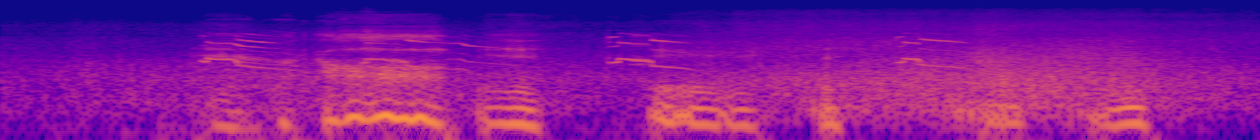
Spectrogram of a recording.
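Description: A low, gruff gibberish voice grunting and mumbling, dubbed as the crab's own voice, with several short high chirps that fall in pitch laid over it. It starts about a second in.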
